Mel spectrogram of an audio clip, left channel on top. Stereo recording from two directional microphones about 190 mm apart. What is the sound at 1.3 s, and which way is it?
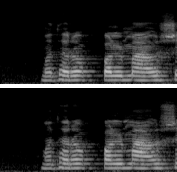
Speech, 45° left (ahead or behind).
